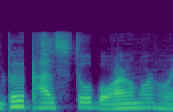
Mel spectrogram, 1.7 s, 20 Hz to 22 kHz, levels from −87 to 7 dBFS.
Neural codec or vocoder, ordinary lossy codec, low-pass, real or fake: codec, 16 kHz, 0.5 kbps, X-Codec, HuBERT features, trained on general audio; none; none; fake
